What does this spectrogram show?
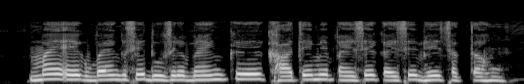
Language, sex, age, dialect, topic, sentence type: Hindi, male, 31-35, Awadhi Bundeli, banking, question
